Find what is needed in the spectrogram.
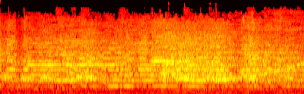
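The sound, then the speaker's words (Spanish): A street protest crowd in Quito, Ecuador, where indigenous groups rose against the removal of the fuel subsidy, makes a steady, dense roar of many voices shouting at once. “Ese es el sonido de esas protestas”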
